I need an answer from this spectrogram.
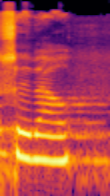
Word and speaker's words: serval: Servil Serval. Could you repeat both pronunciations? Serville.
